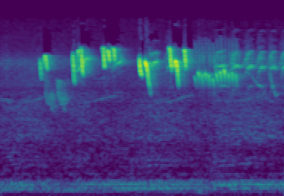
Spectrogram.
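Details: High, thin chirps of a saffron finch in Herradura, Formosa, about two to three notes per second, then a run of quicker softer twitters; faint low rumble behind.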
